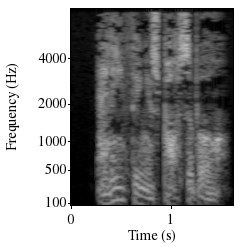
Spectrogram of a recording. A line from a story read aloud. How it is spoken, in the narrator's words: the creature whispered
